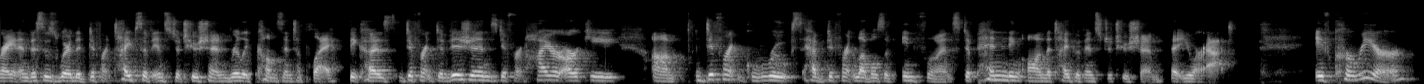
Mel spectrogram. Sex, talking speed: female, 165 wpm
